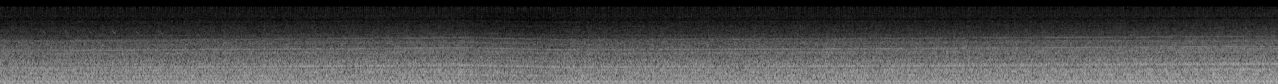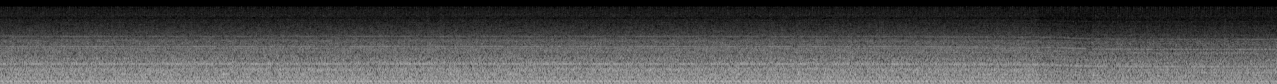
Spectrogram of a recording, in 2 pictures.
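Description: A tractor and combine harvester engine in Farming Simulator 15 drones on as a loud, steady hum that holds at an even pitch with only slight swells for the whole stretch.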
